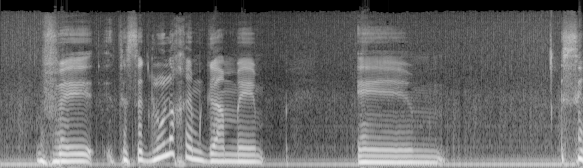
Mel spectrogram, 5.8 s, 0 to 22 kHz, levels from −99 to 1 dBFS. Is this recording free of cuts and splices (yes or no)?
yes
